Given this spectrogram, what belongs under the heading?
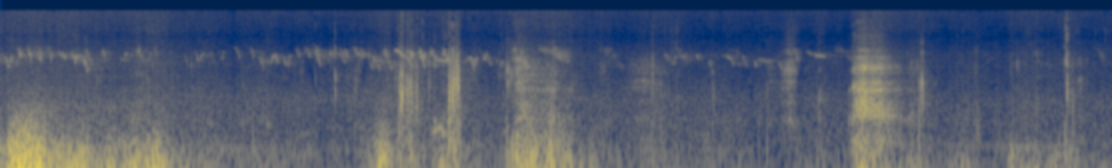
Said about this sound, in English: birds chirping.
